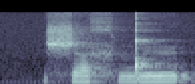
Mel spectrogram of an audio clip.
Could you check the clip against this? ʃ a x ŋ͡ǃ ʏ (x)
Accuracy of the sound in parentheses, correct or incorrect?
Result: incorrect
